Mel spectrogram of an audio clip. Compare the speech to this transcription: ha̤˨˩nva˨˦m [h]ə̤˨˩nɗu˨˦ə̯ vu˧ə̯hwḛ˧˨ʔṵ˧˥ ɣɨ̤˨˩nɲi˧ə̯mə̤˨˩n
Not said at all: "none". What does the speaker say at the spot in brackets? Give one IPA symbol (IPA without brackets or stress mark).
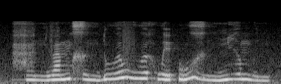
x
